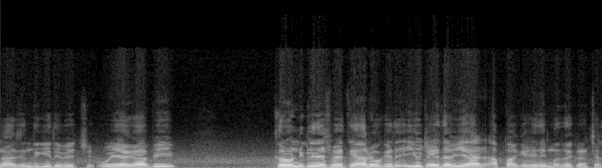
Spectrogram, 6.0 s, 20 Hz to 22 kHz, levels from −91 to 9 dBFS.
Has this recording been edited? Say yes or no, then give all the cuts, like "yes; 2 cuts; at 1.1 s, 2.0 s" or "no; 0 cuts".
no; 0 cuts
